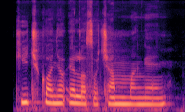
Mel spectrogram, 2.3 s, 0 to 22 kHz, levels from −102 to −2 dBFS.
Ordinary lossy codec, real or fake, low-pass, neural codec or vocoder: none; real; none; none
